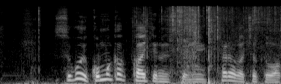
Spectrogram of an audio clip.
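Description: Plastic wrap crinkles as a man handles a box.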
